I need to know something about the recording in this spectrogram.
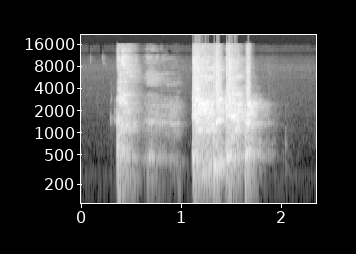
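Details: Adult vlogger who cannot stop coughing while recording gives a short run of harsh, explosive coughs in two quick bouts, the second louder and stacked; ordinary cough.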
